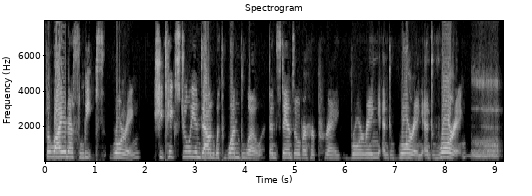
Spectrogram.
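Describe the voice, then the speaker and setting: A woman's voice: on the high side, takes it slowly, no echo, muffled recording. A woman reading stage directions as scripted dramatic narration on a video call.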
